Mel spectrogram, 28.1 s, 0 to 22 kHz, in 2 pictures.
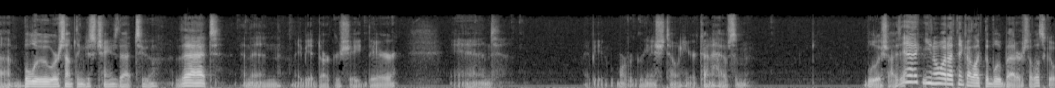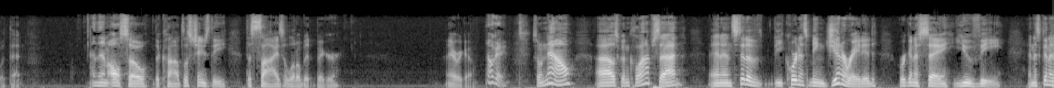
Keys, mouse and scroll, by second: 2.8 click, 3.3 click, 6.3 click, 6.9 click, 15.1 click, 16.0 click, 17.7 click, 18.7 click, 22.2 click, 25.5 click.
